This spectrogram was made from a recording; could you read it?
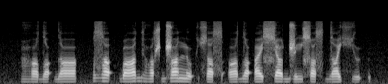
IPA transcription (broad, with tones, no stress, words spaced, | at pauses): ɦɑ˨dˤɑ˨ʔdɑ˦ | zˤæ˦ʔ ɓɑ˨˦dʱɯ˨sˤ ɖ͡ʐɑ˦no˨ʔ çæ˨sˤʔɯ˨˦ dˤo˦ʔæ˦ ɕɑ˦ɖ͡ʐi˨ɕɯ˨sˤ dæ˦çɯ˨ʔ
